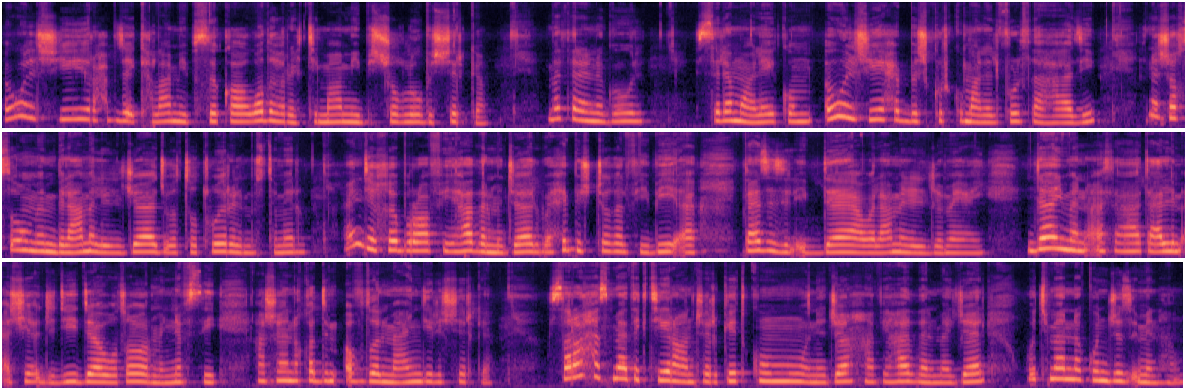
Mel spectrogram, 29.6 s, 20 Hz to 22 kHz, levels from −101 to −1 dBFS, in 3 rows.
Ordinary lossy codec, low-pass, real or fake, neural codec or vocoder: none; none; real; none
